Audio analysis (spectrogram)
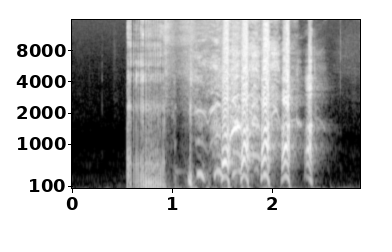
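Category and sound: human body sound, fart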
